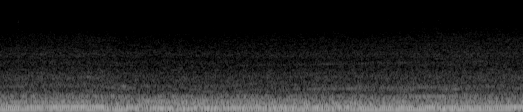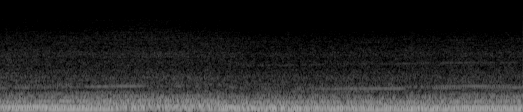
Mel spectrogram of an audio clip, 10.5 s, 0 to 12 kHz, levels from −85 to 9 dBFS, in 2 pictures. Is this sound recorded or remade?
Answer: recorded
